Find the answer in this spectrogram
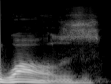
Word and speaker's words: walls: The second one, walls. Esta tiene una S, pero suena como una Z.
